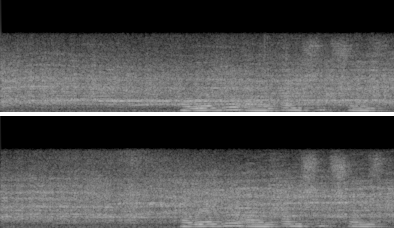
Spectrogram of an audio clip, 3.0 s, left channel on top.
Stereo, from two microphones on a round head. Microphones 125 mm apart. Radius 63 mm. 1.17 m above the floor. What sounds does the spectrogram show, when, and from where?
1.3 s a woman speaking: 40° right (ahead or behind), 6.5 m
